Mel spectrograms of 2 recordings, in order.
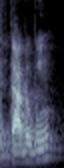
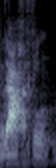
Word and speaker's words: Darwin: Eu tenho que chamar ele de Darwin, que é o nome certo, que é a pronúncia correta, mas eu só consigo pensar em Darwin.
